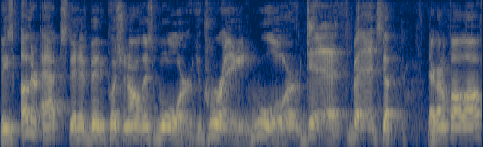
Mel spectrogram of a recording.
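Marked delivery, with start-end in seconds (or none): 2.6-6.5 action-movie trailer narrator voiceover voice. Talking about apps, in an action movie voiceover voice. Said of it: "you do that that uh action movie voiceover really well".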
